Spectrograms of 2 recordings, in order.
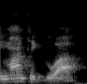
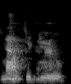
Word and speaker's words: Montague: It's also just like in writing how there's the Capulet and the Montague, you know? And look, I mispronounced that as well. My bad. It's Montague.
